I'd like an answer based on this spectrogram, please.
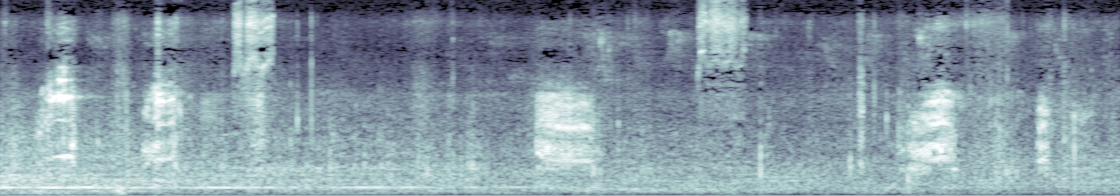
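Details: Dirty cat begging for food with a nice meow: several short harmonic meows spaced one to two seconds apart, some softer and breathier, over a low steady hum and quiet outdoor noise.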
